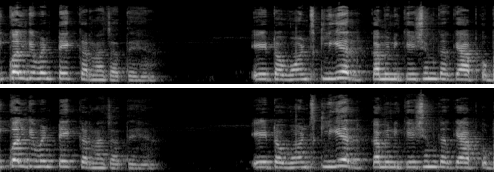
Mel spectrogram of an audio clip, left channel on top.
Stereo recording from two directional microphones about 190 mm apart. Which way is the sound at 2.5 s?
40° left (ahead or behind).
